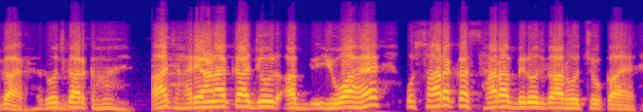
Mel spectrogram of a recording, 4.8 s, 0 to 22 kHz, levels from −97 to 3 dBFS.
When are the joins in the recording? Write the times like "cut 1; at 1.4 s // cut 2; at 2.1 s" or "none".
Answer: cut 1; at 0.9 s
